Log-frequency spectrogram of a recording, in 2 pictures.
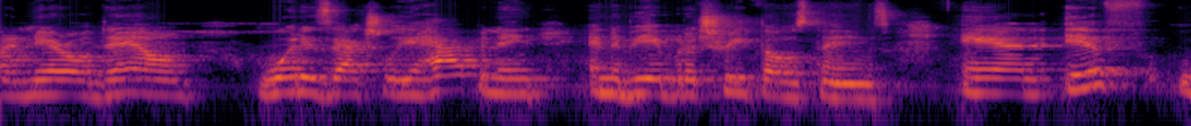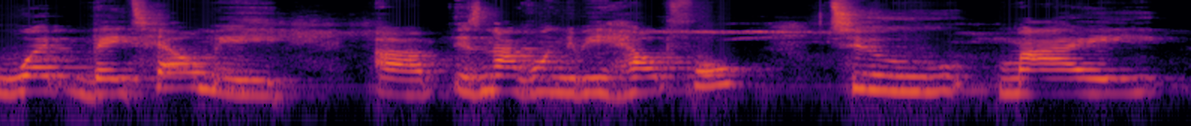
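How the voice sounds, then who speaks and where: A woman's fairly high voice, fairly even in intonation and fairly slow, amid noticeable background noise and audible room echo. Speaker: lupus vlogger. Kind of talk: casual monologue vlog. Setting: outdoors with birds. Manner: frequent coughing.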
